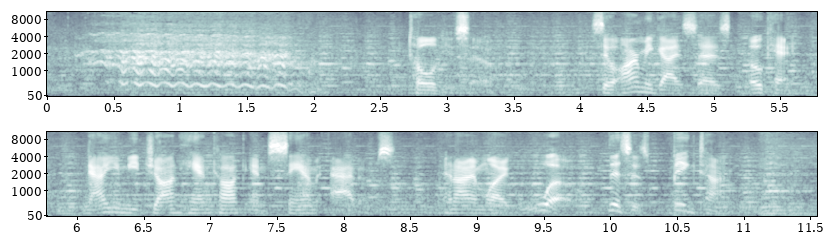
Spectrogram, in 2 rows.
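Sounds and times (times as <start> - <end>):
horse whinnying: 0.0 - 2.3
speech: 2.8 - 11.4.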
